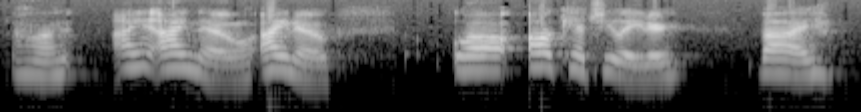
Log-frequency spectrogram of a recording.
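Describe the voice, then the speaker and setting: A woman's voice: fairly high pitch, animated, unhurried, sharp tone, poor audio. A woman playing a devoted, plain-spoken mother in a radio play, homely and conversational. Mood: fond, wistful.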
